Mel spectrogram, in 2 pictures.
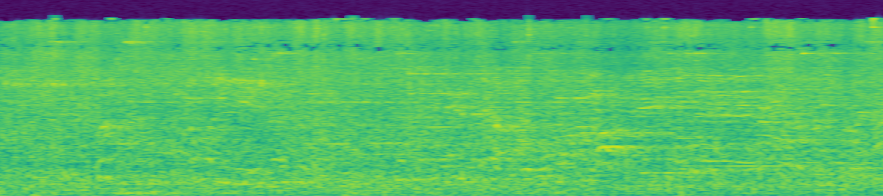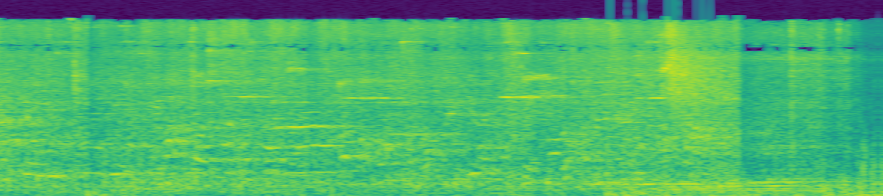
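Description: Footsteps echo in a large hall.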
